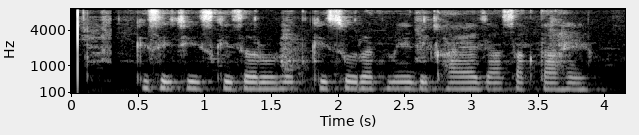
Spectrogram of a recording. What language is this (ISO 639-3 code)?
urd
